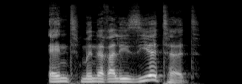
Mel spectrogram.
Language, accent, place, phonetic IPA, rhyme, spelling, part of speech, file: German, Germany, Berlin, [ɛntmineʁaliˈziːɐ̯tət], -iːɐ̯tət, entmineralisiertet, verb, De-entmineralisiertet.ogg
- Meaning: inflection of entmineralisieren: 1. second-person plural preterite 2. second-person plural subjunctive II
